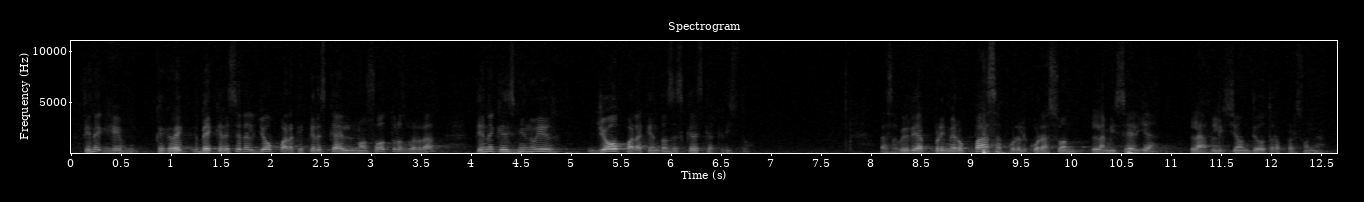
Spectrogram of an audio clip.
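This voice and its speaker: A man preaches in a fairly high voice, earnest and fond of repeating his key words. He leans on fillers between phrases. His sermon rings with the long reverb of a church hall. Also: warm tone. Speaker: pastor.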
